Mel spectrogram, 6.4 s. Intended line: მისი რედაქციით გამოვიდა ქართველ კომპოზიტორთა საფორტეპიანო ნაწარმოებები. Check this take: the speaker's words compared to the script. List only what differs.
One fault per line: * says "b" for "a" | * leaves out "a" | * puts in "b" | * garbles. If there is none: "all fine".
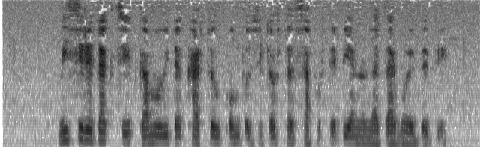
all fine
